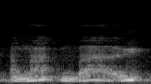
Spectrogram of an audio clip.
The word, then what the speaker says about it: Amambay: Vos pasás al lado brasileño y los brasileños no dicen amambay, dicen amambaí. Y exactamente le ponen el acento, porque si vas a pronunciar correctamente es amambaí, amambaí, que decimos amambaí, lo que en Paraguay. ¿Por qué? Porque no pronunciamos la I.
